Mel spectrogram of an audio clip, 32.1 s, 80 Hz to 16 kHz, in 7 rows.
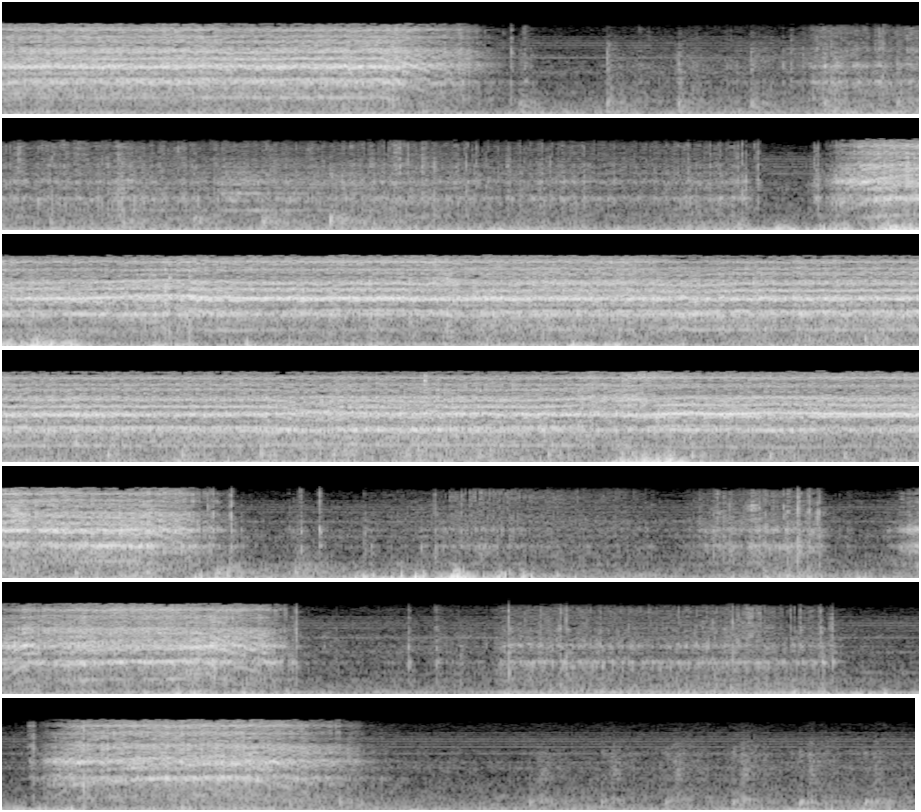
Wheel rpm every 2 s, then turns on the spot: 160, 20, 20, 20, 70, 160, 160, 160, 160, 100, 10, 60, 30, 20, 50, 0.
4-8 20-22 24-26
